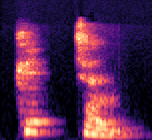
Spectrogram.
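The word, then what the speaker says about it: chitin: me all right so this word h doesn't pronounce it's silent h is here silent so uh you only pronounce c as a k so kitten kitten kitten okay like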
